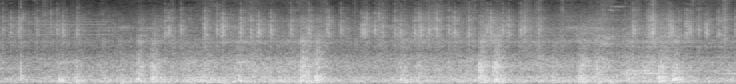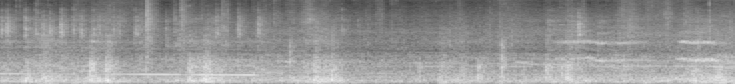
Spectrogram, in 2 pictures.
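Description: Electric rapid commuter train rolling slowly into a station, heard from inside the car, its wheels clicking irregularly over rail joints and points. A thin squeal sounds from about six to ten seconds in, and short, repeated higher tones come in near the end.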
